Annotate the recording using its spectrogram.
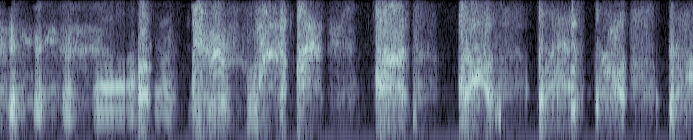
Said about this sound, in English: I would not be coughing like that with the girls on the phone.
